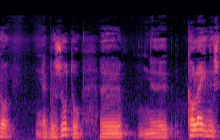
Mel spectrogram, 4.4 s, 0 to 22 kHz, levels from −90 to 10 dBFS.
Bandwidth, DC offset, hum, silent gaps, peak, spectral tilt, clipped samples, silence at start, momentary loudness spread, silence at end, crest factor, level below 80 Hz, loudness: 13.5 kHz; under 0.1%; none; none; -2 dBFS; -5 dB/octave; under 0.1%; 0 s; 19 LU; 0 s; 18 dB; -52 dBFS; -19 LUFS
